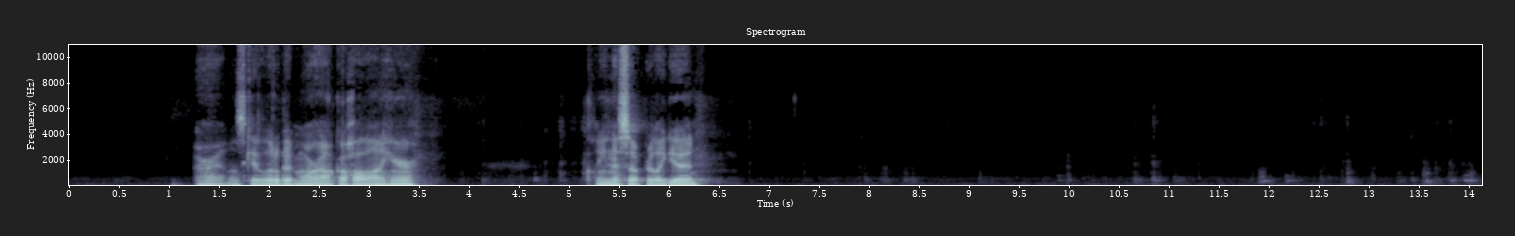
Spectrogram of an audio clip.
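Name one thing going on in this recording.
A small plastic tool clicks and scrapes against the parts inside a laptop.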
